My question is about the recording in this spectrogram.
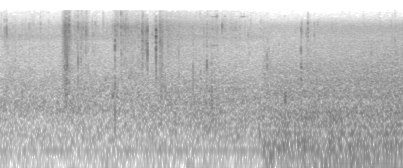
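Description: Steady rush of shallow river water flowing over stones, released from the dam upstream, with a few light clicks and crackles about a second in.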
